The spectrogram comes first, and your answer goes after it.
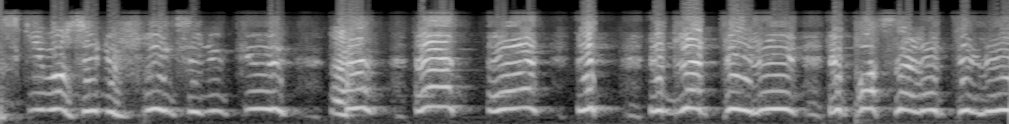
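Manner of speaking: high, loud, laughing through the rant; high ranting laughter tipping into crying. Acted. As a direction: rant till the laugh cracks into a sob. Rant ends in laughing tears.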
